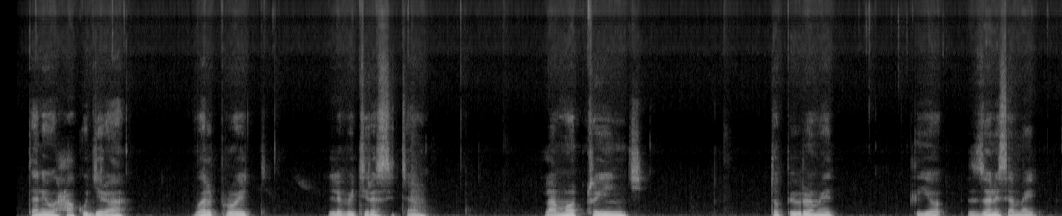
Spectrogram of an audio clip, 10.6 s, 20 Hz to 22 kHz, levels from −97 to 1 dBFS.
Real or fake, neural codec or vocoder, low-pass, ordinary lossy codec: fake; vocoder, 44.1 kHz, 128 mel bands every 512 samples, BigVGAN v2; none; none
